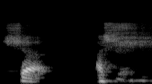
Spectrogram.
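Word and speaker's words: شاء: Dan sya itu tafashi, sya, ash. Jangan as, tapi disebarkan ash.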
